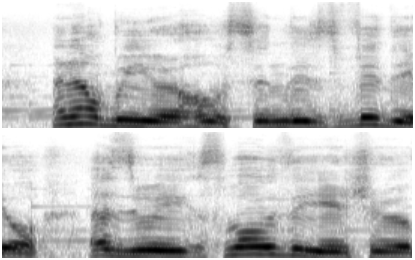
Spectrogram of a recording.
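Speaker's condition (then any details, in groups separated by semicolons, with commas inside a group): Cerebral palsy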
